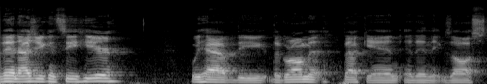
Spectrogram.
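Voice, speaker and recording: Fairly even intonation runs through a man's medium-pitched speech. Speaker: motorcycle YouTuber. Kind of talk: DIY tutorial; casual vlog. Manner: hesitant with fillers; loud.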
